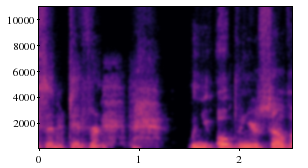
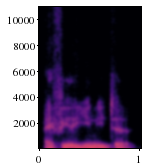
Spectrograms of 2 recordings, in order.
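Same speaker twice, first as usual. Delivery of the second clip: mock soothing; 13 semitones lower, 4 dB quieter than usual. Soothing partner, shh.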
